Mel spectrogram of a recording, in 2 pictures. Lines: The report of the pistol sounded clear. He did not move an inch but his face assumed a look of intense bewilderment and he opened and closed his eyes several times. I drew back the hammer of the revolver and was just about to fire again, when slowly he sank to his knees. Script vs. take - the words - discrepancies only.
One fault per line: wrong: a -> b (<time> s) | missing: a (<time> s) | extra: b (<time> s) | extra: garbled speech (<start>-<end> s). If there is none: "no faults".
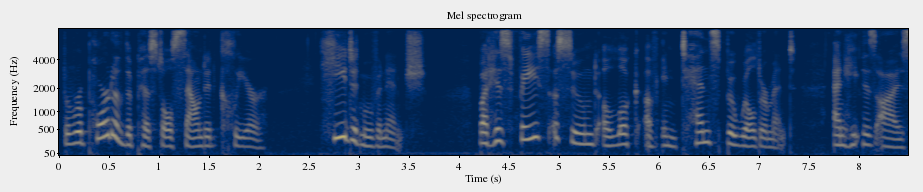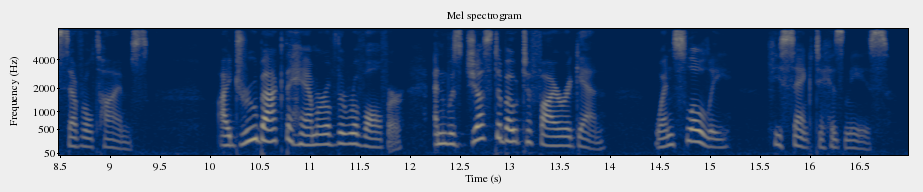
missing: not (3.0 s)
missing: opened and closed (8.0 s)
